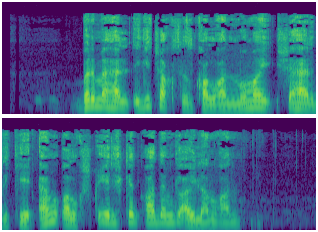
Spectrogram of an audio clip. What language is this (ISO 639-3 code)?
uig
